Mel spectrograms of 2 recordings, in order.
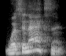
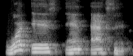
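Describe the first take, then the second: First: Said in the usual way. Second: Slow, spelled-out question; slow, emphatic. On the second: Real, not acted. Teacher repeating a key question to the class, slow and emphatic. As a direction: give each word its own space.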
